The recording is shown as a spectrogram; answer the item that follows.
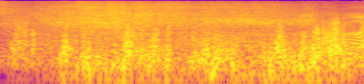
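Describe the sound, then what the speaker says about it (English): Storm wind and ocean waves at Hampton Beach: gusts buffet the microphone over a continuous roar of crashing surf, loud and turbulent throughout. "The waves are starting pretty far out there."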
